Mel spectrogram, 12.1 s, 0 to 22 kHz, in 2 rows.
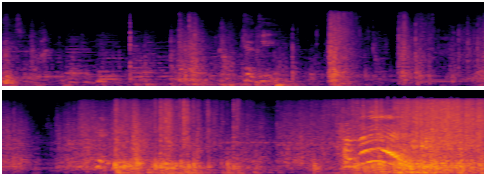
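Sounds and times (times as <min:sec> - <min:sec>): candy bag rustling and crinkling: 0:04.0 - 0:12.0.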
